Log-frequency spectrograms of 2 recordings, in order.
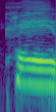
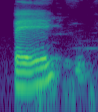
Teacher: a tiny bit of air come out when I say pay you can hear there's a burst of air that comes out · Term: aspirated stop consonants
